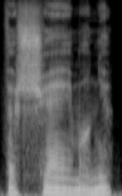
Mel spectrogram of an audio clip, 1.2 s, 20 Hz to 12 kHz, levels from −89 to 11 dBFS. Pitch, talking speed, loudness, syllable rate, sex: 85 Hz, 195 wpm, -18 LUFS, 4.5 syllables/s, male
